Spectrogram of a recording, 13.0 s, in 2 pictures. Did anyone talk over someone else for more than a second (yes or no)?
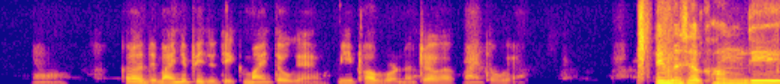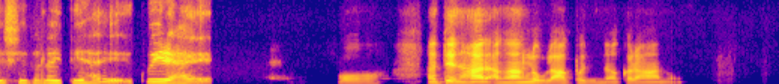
no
